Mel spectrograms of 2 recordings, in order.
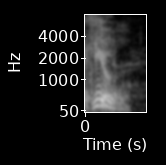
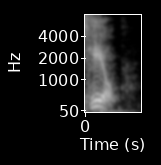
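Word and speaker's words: Gil: And speaking of Gill, so Luis, and I think you don't pronounce it, right? Yeah, Heal. Luis Heal.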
